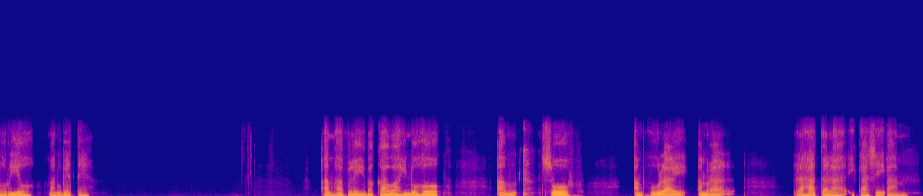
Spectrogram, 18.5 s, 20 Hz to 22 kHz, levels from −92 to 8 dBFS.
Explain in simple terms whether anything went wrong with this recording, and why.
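Twice the call lost a short run of data packets, and each time the system fell back on backup copies carried in the packets that followed, a repair called lost packet rebuilt from error correction. There is no silence, but the speech turns rougher and noisier from 0.33 to 0.55 s and again from 8.31 to 8.49 s.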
